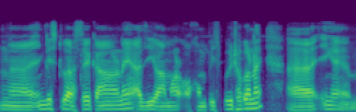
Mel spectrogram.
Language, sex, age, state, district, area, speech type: Assamese, male, 60+, Assam, Golaghat, urban, spontaneous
